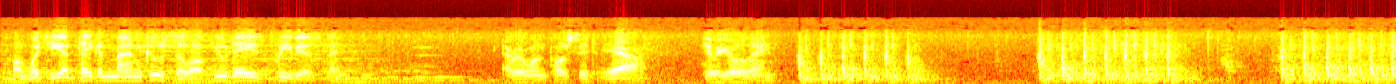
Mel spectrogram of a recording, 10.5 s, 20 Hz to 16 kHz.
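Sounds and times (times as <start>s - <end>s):
speech: 0.1s - 2.9s, 3.8s - 6.4s
rapid firm knocking on the door of a flat during a raid: 6.0s - 7.1s, 7.8s - 9.0s, 9.6s - 10.4s.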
